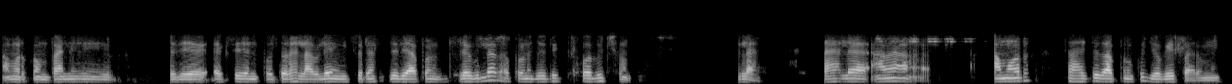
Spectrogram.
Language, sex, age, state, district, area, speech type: Odia, male, 18-30, Odisha, Subarnapur, urban, conversation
